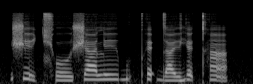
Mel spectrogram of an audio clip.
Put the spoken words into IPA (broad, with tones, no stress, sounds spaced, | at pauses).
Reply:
ʃ ḛ˦˨ ɪ̯ t͡ɕʰ o˨ ʊ̯ ʃ ä˦ l e˦ ɪ̯ b ʊ˦ ʔ pʰ ɛ˦ ʔ d a˨ ɪ̯ j ɛ̰˦˨ kʰ ã˦˨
